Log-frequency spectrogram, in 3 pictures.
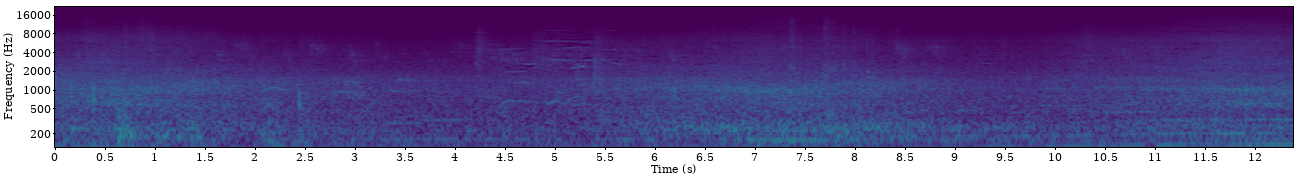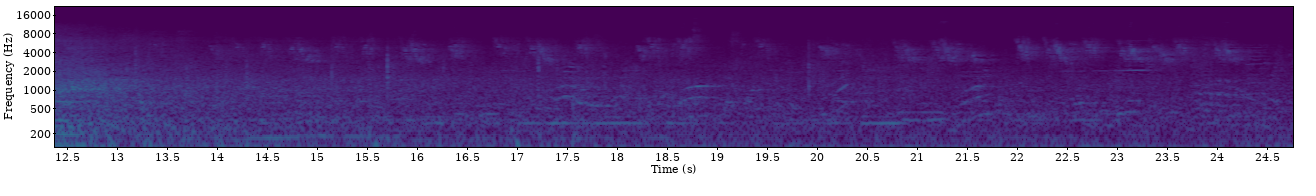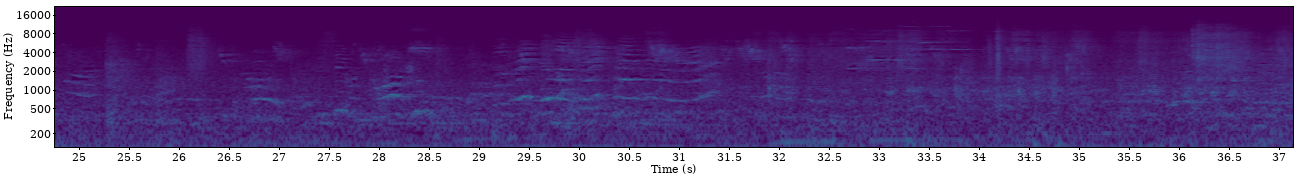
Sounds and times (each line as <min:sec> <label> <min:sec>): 0:00.0 cars pass real bumpy 0:17.3
0:26.7 kids play shout 0:32.2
